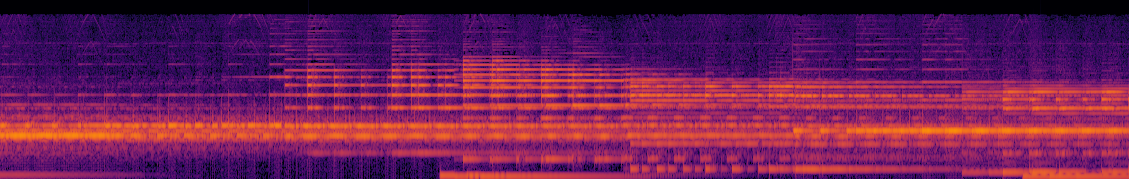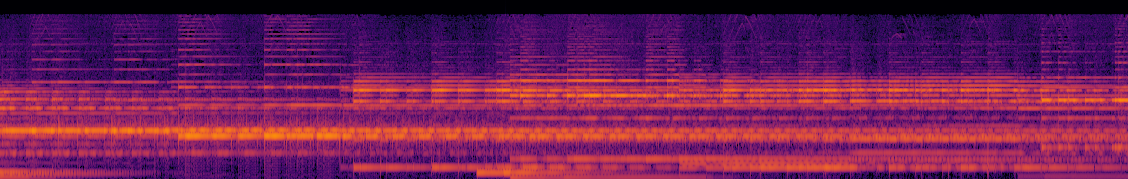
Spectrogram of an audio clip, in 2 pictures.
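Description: Generative ambient music from a two-voice Eurorack modular synth with heavy delay: a low bass voice steps to a new held note every few seconds, while a higher voice plays plucked tones whose delay echoes pile up into a shimmering bed.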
